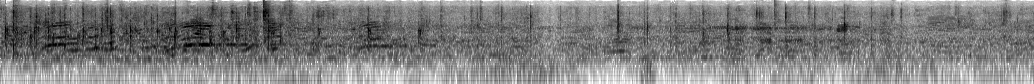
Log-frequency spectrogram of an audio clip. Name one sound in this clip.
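A field hockey stick strikes a ball.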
